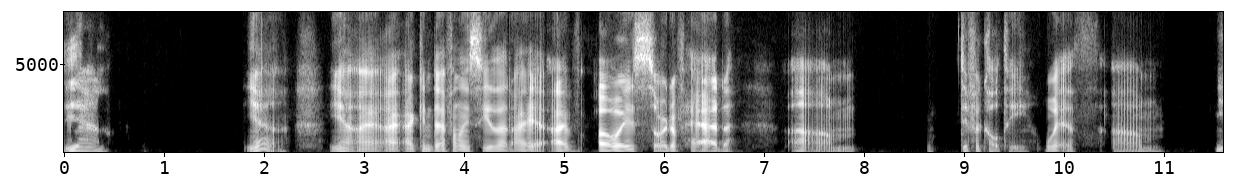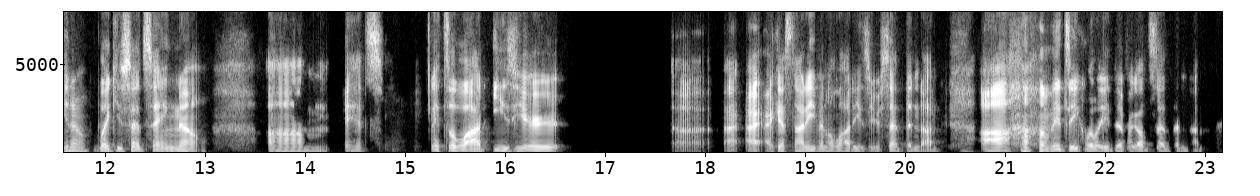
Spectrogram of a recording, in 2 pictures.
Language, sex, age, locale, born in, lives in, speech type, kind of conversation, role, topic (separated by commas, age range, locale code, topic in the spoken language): English, male, 30-34, en-US, United States, United States, conversation, advice, user, How can I set boundaries with others?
